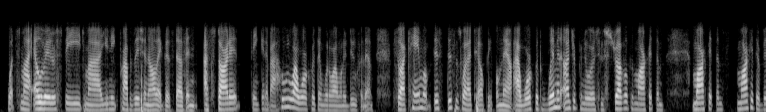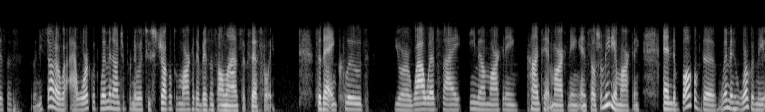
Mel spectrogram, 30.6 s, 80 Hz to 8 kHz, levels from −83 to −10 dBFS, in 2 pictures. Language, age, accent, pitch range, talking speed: English, 50-69, American, 145-175 Hz, 195 wpm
